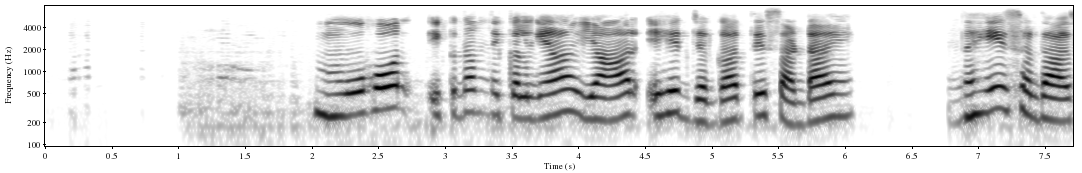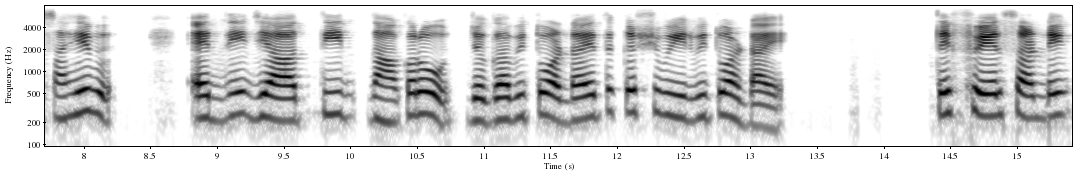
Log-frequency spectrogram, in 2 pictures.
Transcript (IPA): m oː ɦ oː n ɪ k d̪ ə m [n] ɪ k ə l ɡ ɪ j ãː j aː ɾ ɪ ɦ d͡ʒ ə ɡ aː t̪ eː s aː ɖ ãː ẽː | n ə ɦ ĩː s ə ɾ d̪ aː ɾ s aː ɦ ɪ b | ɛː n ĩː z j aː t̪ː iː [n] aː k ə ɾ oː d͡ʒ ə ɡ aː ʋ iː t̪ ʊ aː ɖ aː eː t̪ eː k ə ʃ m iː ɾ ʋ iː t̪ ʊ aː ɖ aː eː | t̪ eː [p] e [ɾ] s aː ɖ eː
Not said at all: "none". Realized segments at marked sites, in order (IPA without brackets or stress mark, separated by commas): n, n, pʰ, ɾ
